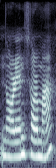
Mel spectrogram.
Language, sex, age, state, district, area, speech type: Assamese, female, 30-45, Assam, Golaghat, urban, spontaneous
